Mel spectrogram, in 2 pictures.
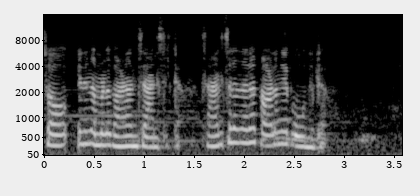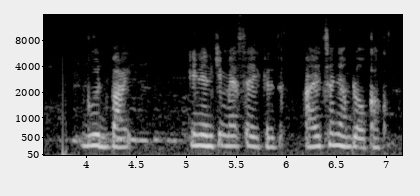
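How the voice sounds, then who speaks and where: Brief: a woman as a torn young student, very high voice, pleading and close to tears. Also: steady tone, fast talker, close to an everyday voice, poor audio. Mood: cold. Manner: emotional, pleading. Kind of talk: amateur audio drama.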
